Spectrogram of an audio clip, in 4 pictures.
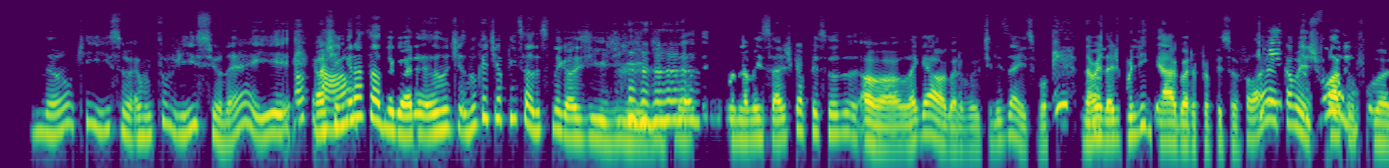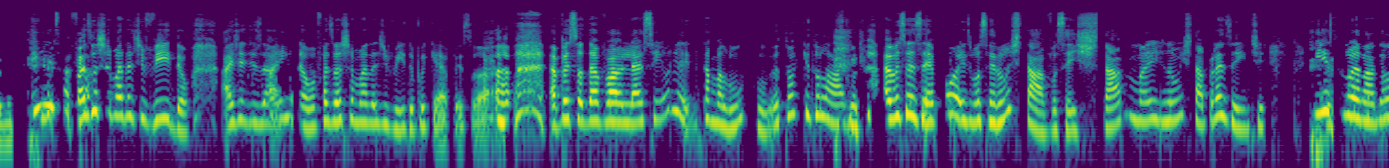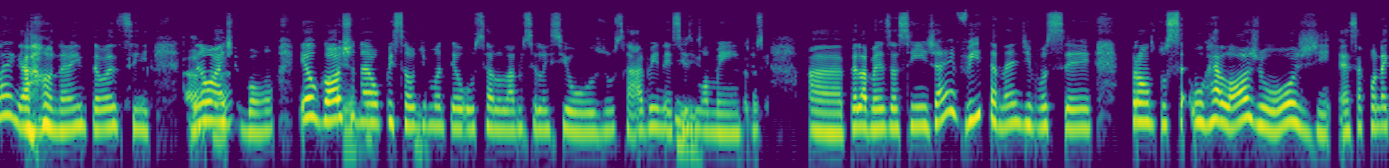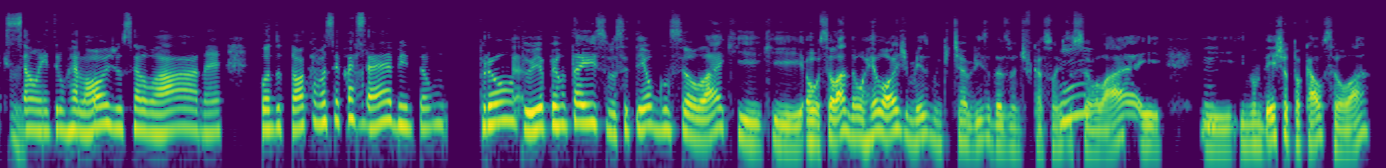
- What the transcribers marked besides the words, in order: laugh; laugh; chuckle; laugh; unintelligible speech; laugh; chuckle; other noise
- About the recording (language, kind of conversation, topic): Portuguese, podcast, Você tem alguma regra sobre usar o celular à mesa durante as refeições?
